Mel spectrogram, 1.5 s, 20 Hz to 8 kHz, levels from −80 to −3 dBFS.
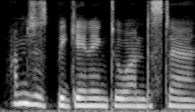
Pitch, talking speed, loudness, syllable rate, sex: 200 Hz, 245 wpm, -16 LUFS, 7.6 syllables/s, female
